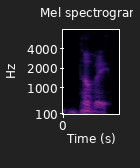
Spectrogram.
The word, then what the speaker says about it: Dave: So, nowadays I put an accent on the E just to make sure there is a difference between Dave and Dovey.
